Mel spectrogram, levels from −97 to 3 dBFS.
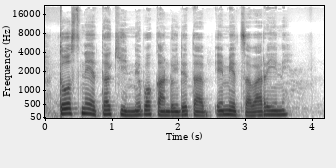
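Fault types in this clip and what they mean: No technical faults are audible.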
